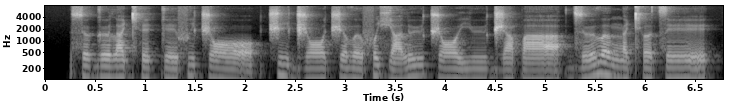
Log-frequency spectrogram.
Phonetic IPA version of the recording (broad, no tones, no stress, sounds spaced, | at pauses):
s ø ɡ ø l a cʰ e k e f i t͡ʃ ɔː | t͡ʃ i d͡ʒ ɔː t͡ʃ ə ð ə f ə ç a l yː t͡ʃ ɔː j yː d͡ʒ a p a | d͡z ø ð əː ŋ a cʰ ə t͡s eː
